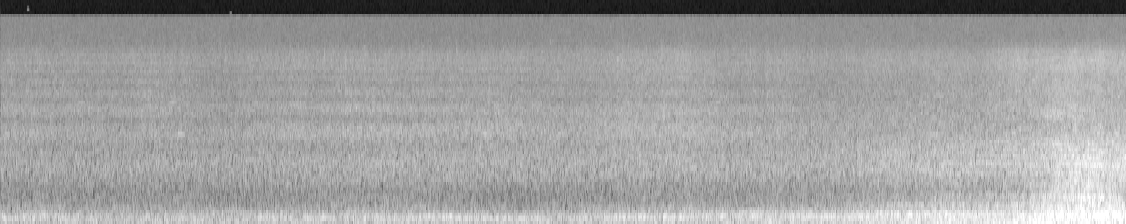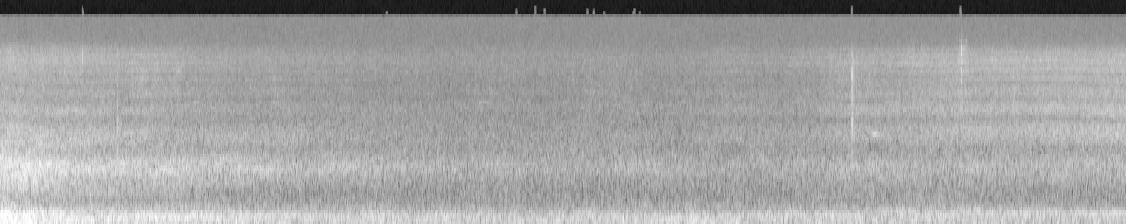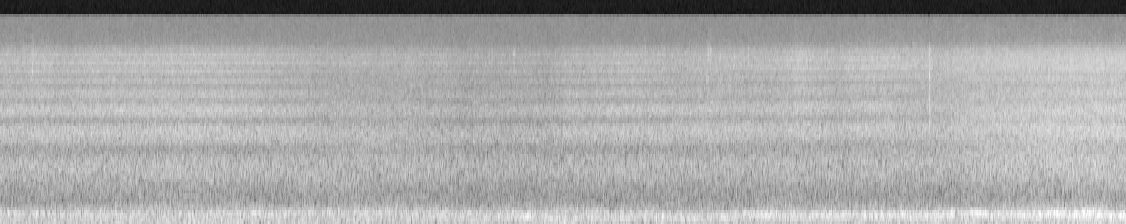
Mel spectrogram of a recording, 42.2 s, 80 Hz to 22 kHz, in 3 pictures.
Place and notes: Trachilos, Crete, wind in electric wires
the day was windy and there's kind of aeolian harp in the wires....
Trachilos, Greece, 30 April 2019, ~13:00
